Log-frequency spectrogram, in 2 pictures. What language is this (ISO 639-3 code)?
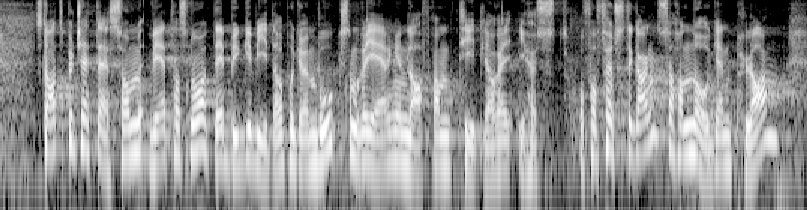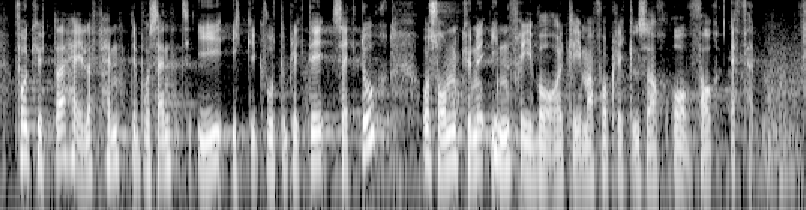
nor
